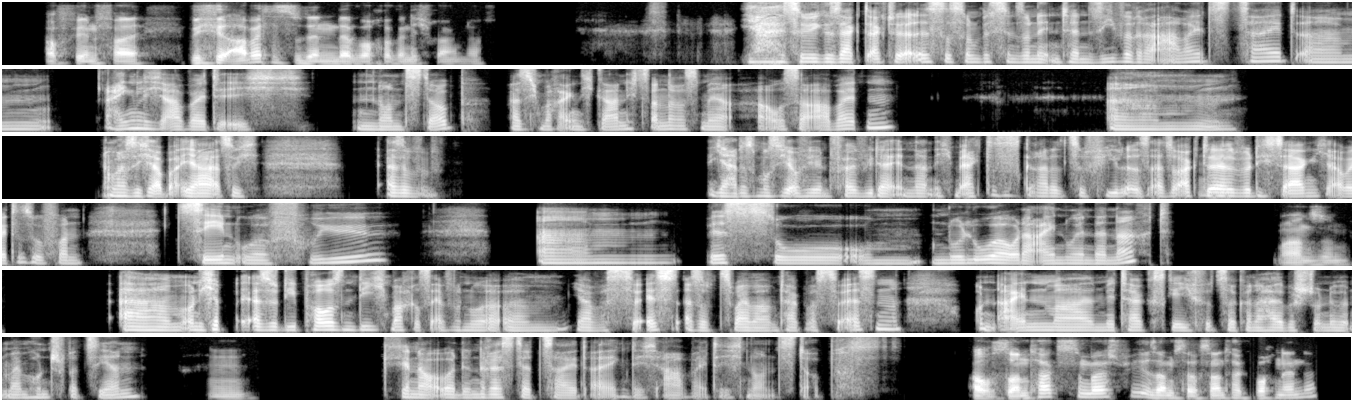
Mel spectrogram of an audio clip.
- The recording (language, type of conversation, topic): German, advice, Wie plane ich eine Reise stressfrei und ohne Zeitdruck?
- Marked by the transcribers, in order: none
